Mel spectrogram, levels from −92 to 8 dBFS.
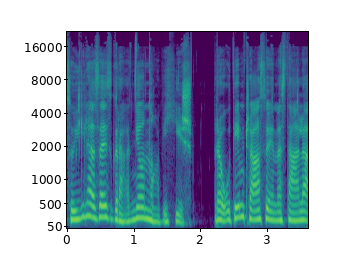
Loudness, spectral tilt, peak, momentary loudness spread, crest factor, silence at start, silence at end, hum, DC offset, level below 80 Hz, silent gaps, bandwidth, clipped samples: -17 LUFS; -5 dB/octave; -4 dBFS; 5 LU; 14 dB; 0 s; 0 s; none; under 0.1%; -60 dBFS; none; over 20 kHz; under 0.1%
